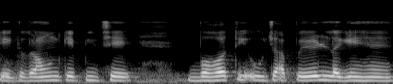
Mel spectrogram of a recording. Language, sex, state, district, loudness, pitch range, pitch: Hindi, female, Uttar Pradesh, Jyotiba Phule Nagar, -17 LUFS, 175-195 Hz, 185 Hz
